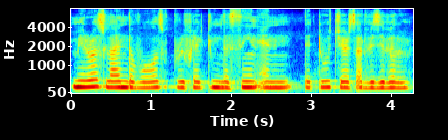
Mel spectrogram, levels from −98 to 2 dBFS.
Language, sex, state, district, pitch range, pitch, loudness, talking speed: English, female, Arunachal Pradesh, Lower Dibang Valley, 205-220 Hz, 210 Hz, -15 LUFS, 180 wpm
